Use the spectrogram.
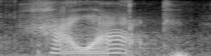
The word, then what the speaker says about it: Chait: Now my name, Chait, actually is pure, but it's not Yiddish, it's Hebrew. And the name is actually pronounced Chait.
